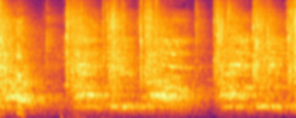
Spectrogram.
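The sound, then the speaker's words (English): A large wrestling crowd chants "thank you, George" in unison for George South at his final match, a loud rhythmic phrase repeated steadily, with shouts and a few claps mixed into the roar. “Oh, they're saying thank you, George. Thank you, George, witnessing George South's final match.”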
